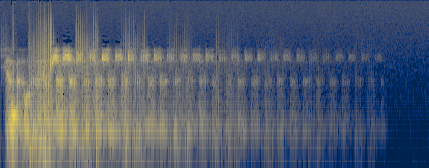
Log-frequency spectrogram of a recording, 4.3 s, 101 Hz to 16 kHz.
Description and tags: raspy vocal texture that fades out as a slow square lfo modulates the filter width. elektron sfx60's VO VO-6 machine. this sound is soloed from 060102yohaYohLoop128steps117bpmMulch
